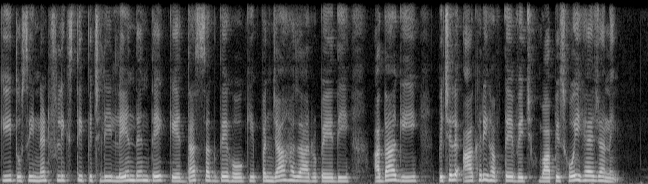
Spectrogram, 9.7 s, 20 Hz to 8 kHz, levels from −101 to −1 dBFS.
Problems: none marked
